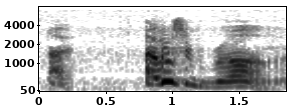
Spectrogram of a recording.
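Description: Tearful, slow-spoken grieving daughter. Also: female voice, medium pitch, sing-song, vocal fry, husky, heavily acted. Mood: tearful regret. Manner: tearful, halting, pleading. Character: heartbroken devoted grown daughter of an old man. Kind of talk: 1950s radio drama acting. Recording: muffled vintage 1950s radio recording.

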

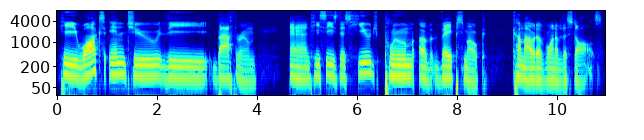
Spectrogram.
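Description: A man's voice: lowish voice, extremely slow, darkish tone, clean tone, no echo, studio quality. An American man tells a funny anecdote in a casual, profane podcast style, acting out bits of dialogue as he goes. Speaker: comedy podcast co-host. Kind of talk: casual comedic storytelling.

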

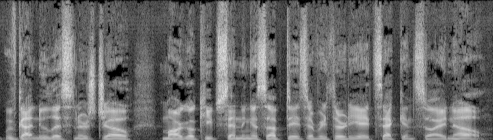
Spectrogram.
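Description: A man's voice: on the low side, little pitch movement, a little fast, a little hiss or hum. A man co-hosting a podcast in casual chat, teasing and playful, laughing often. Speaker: podcast co-host.

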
